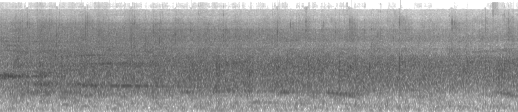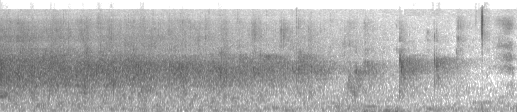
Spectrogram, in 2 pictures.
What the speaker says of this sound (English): Please cheer for the person whose hard work deserves applause,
